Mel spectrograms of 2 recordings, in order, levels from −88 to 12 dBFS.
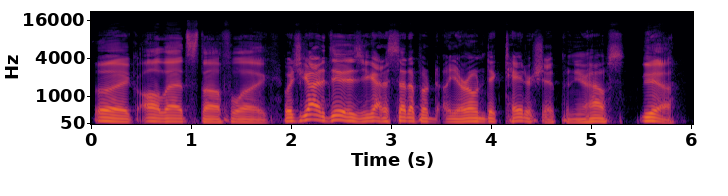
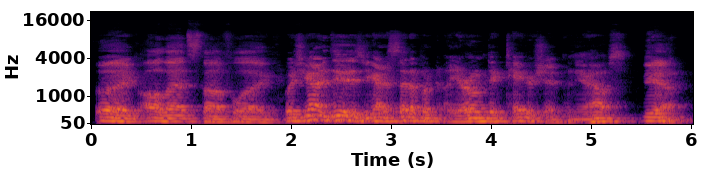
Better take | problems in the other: first | off-mic speech; far // room echo; slight; dies away in 0.4 s

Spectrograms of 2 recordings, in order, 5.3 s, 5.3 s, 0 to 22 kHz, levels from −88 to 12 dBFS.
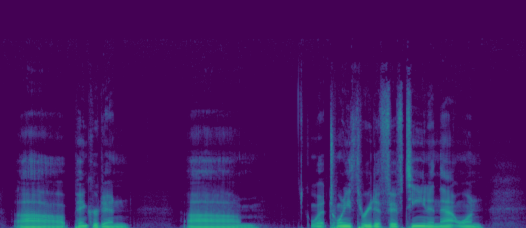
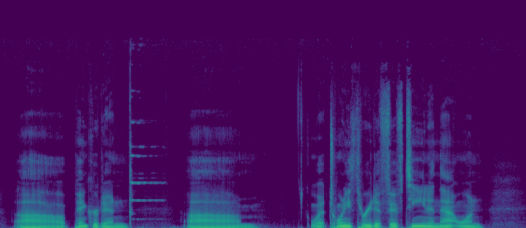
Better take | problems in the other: first | clattering dishes; faint; at 1.5 s; peak 15 dB below the speech

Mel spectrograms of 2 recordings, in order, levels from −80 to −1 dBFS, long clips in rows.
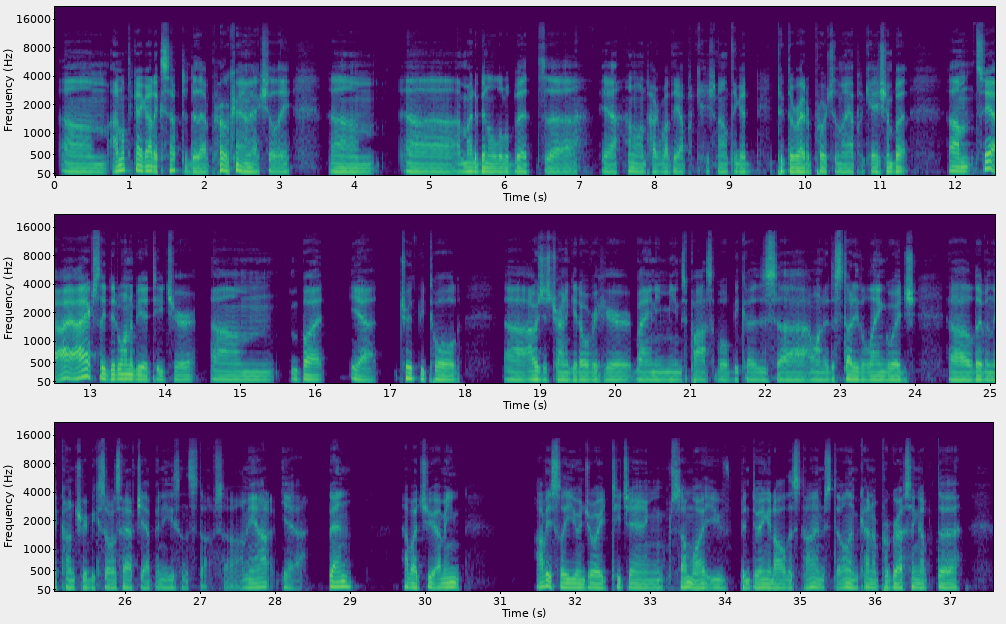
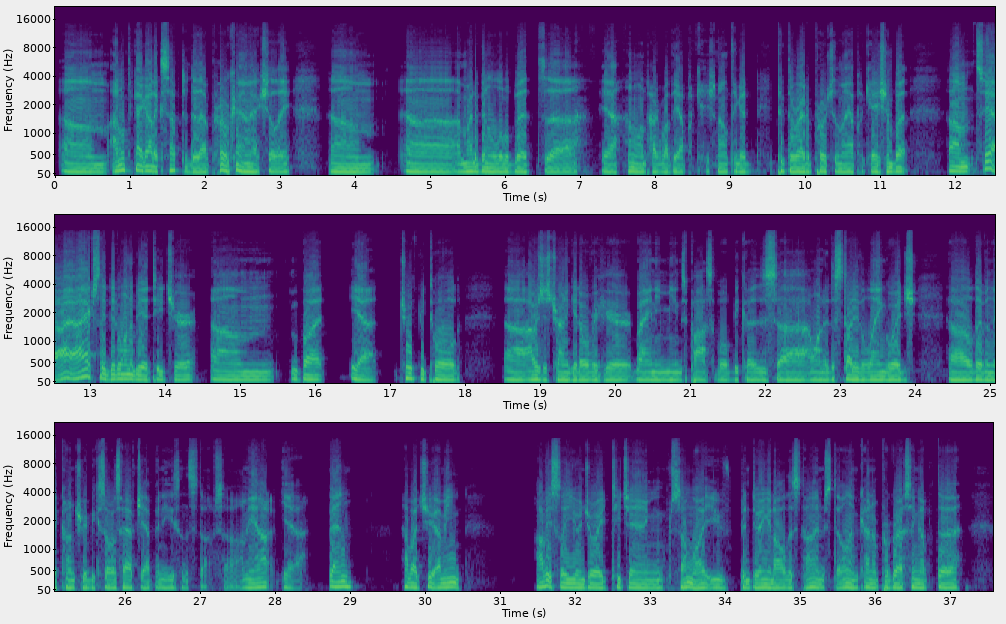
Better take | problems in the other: first | distortion; slight; 12% of the sound clipped

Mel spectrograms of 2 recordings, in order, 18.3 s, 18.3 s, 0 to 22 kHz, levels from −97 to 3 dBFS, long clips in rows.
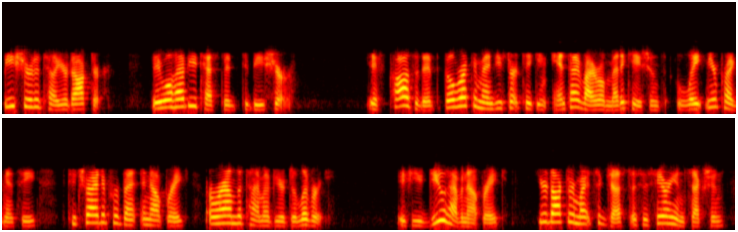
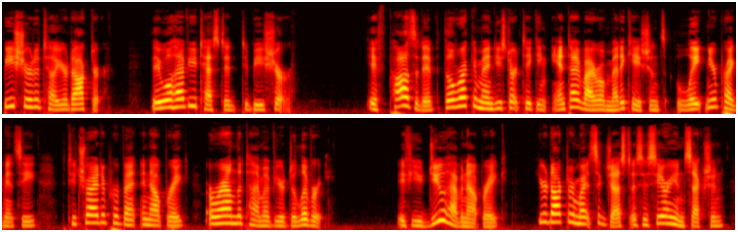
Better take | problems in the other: second | phone-call audio; poor line; nothing above 3 kHz

